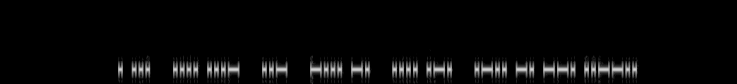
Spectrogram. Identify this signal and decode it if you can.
Morse code, heard as a keyed tone, about 36 wpm, 700 Hz. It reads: ES HV U BN HR LNG?
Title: Sentences from Top 200 Words and Abbreviations 35wpm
